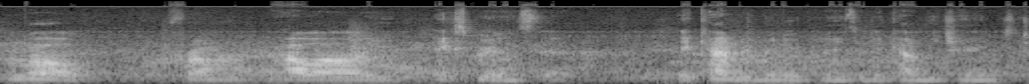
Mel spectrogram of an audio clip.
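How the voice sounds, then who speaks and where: Young man interviewee, low monotone, halting delivery, roomy far-off mic, noisy background. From Italy. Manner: hesitant, many filler words. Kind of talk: personal reflection in interview. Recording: echoey, distant mic with loud ambient noise.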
